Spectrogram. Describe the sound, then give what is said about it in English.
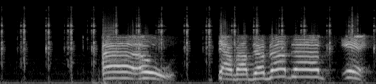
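A game show countdown clock, set to 45 seconds, ticks steadily at a quick, even pace, each tick crisp, while an animated voice talks over it in two stretches. “We'll put 45 seconds on the clock, and our time starts now.”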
